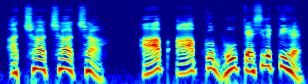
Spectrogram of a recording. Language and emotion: Urdu, neutral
